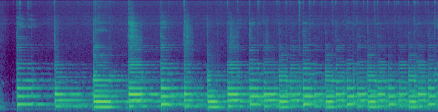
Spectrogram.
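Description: Electric guitar on a clean tone with reverb, picking a repeating figure of single notes on the G and D strings: fifth fret on G, open G, third fret on D, open G. The notes ring into one another. The playing starts just after the beginning and picks up pace about halfway through.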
